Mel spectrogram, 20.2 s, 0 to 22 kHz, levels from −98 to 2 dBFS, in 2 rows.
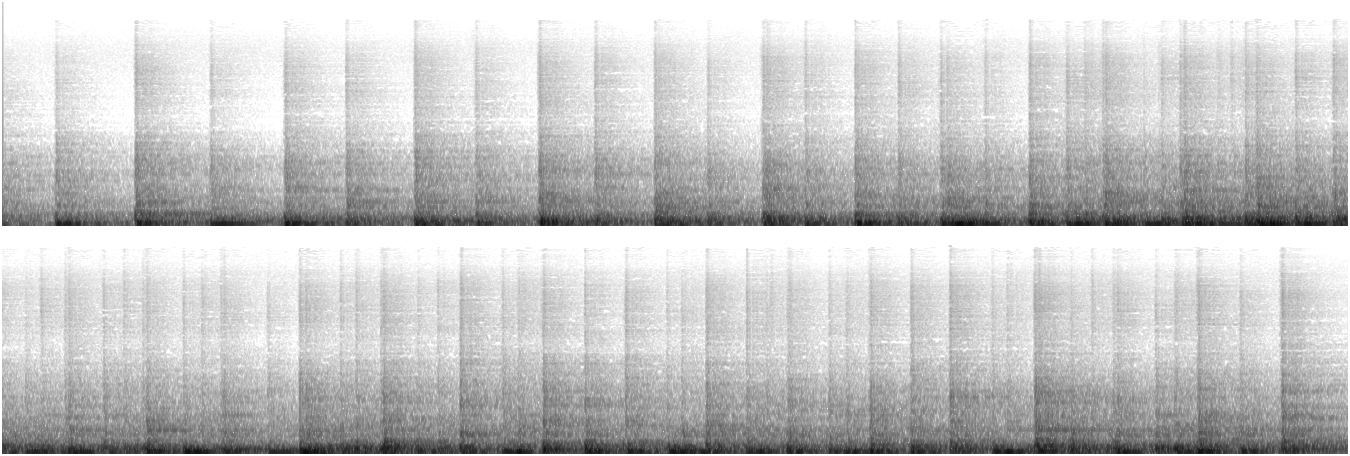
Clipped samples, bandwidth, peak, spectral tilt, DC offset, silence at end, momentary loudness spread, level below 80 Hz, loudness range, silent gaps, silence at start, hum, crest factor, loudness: under 0.1%; 1.7 kHz; -2 dBFS; -10.5 dB/octave; 1%; 0 s; 10 LU; -18 dBFS; 5 LU; none; 0 s; none; 16 dB; -21 LUFS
